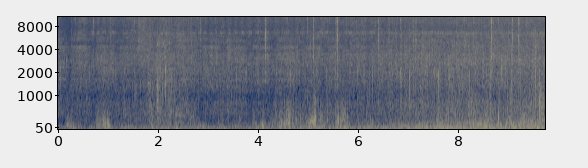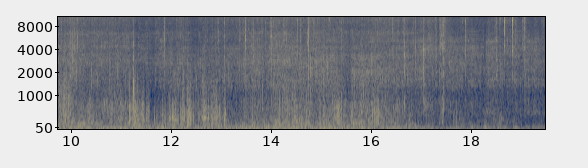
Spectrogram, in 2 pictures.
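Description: Mountain bike ridden along a trail, with wind buffeting the microphone and rattling and clicking from the bike. The wind noise grows a few seconds in, is loudest midway and eases near the end.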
